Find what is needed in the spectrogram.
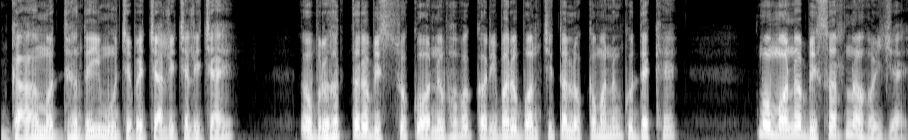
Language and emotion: Odia, sad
